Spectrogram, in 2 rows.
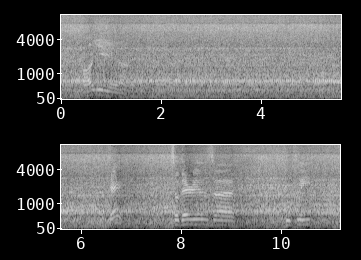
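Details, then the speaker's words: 1982 Ford F-250, 4.9L 300cid inline six, just started after new spark plug wires, distributor cap and rotor: an even, steady idle throughout with no misses or stumbles, voices over it; healthy running. "here we go and there you have it sounds good let's go look"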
